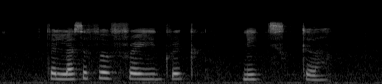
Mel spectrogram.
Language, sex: English, female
